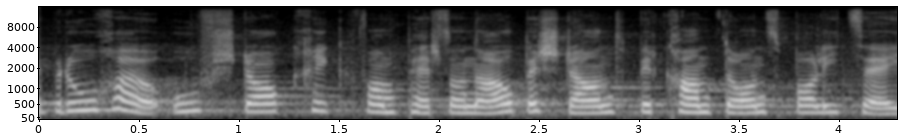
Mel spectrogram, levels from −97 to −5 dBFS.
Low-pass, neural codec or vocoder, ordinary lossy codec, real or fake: 14.4 kHz; none; none; real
